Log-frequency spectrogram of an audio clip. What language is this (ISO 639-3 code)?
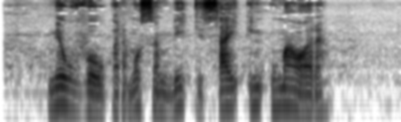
por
